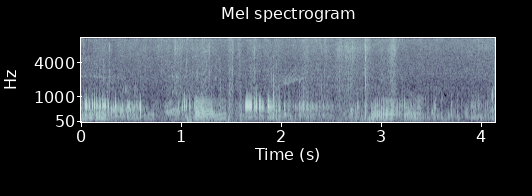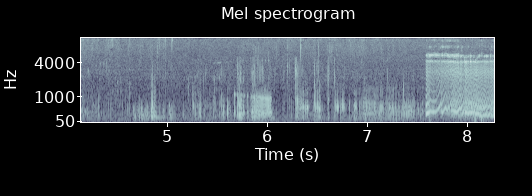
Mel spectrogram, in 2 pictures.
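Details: Continuous low gurgling and bubbling stomach rumbles with warbling tones, gas and fluid moving through the bowel: borborygmi.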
